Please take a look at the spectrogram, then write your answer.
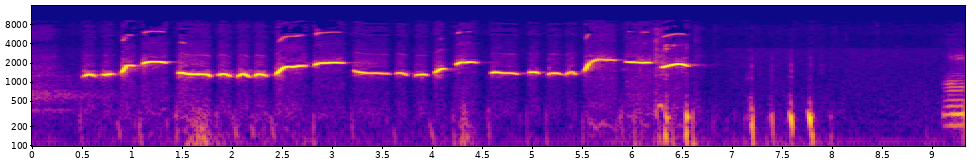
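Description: A person whistles a lively, choppy melody of short repeated notes with occasional upward slides, clear for about six seconds, as a song for listeners to identify, then a few soft taps and quiet rustling follow.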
